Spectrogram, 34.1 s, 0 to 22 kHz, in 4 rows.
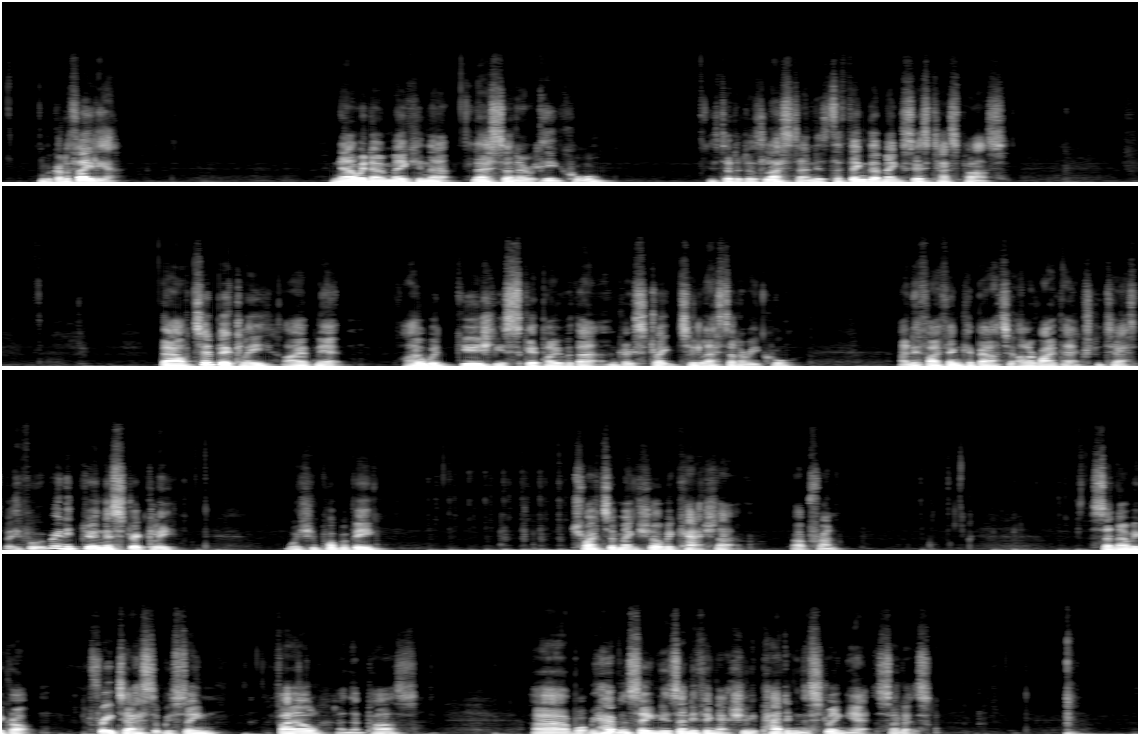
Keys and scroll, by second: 5.9 ctrl+r, 29.9 super+c, 30.6 super+v.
